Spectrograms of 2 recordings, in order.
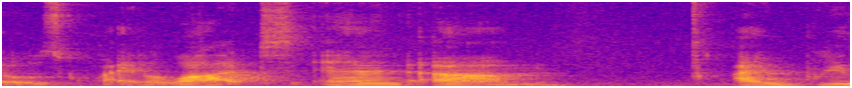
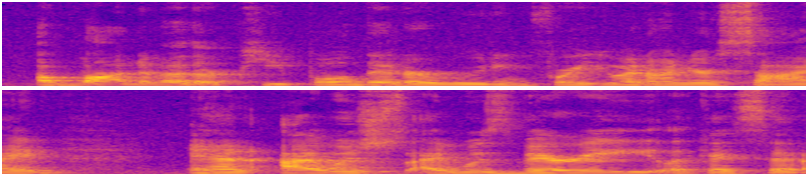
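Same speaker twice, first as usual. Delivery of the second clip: ordinary talk, nothing marked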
